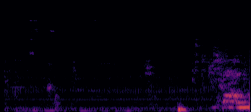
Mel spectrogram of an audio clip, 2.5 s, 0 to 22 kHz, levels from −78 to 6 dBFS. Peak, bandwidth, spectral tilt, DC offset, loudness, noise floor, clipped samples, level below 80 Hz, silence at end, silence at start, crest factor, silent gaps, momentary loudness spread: -26 dBFS; 11.5 kHz; -7 dB/octave; under 0.1%; -45 LUFS; -63 dBFS; under 0.1%; -56 dBFS; 0 s; 0.05 s; 18 dB; none; 20 LU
